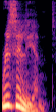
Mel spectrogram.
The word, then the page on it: resilient: British English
